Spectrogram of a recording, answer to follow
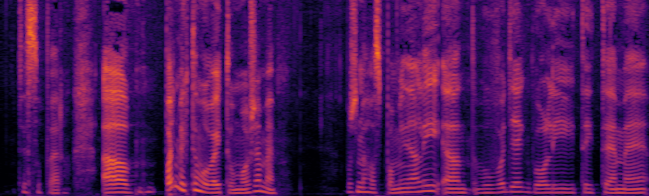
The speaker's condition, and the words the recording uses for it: No condition.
